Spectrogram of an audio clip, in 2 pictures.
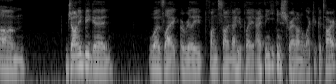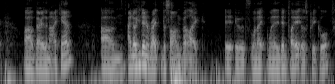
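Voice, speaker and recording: A man with an American accent speaks at a medium pitch, somewhat breathily. His intonation stays fairly even, broken by long, frequent pauses. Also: moderate pace. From Los Angeles, US. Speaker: musician. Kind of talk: casual interview. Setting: video call. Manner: casual with many fillers.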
